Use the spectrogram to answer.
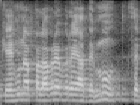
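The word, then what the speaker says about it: דמות: le prestamos atención que es una palabra hebrea demud se pronuncia que significa esa palabra tiene una raíz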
